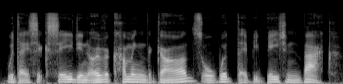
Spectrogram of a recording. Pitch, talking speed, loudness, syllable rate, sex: 110 Hz, 225 wpm, -16 LUFS, 5.6 syllables/s, male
